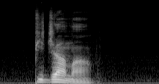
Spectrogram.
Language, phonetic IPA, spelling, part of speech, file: Polish, [pʲiˈd͡ʒãma], pidżama, noun, Pl-pidżama.ogg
